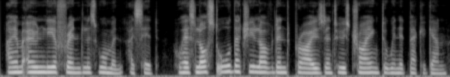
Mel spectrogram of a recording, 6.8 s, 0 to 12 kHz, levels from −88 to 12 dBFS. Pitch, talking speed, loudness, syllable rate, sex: 210 Hz, 230 wpm, -16 LUFS, 5.2 syllables/s, female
